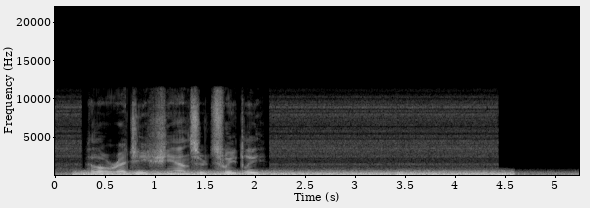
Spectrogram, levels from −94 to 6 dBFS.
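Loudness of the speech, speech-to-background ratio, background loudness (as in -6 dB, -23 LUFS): -27.0 LUFS, 0.5 dB, -27.5 LUFS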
